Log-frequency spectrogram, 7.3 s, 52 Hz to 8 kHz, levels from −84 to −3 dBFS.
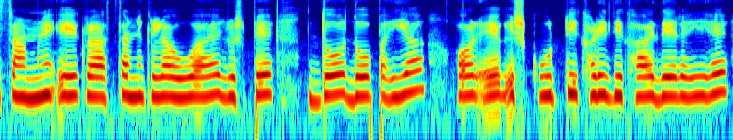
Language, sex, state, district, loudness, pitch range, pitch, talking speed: Hindi, female, Uttar Pradesh, Lucknow, -13 LUFS, 250-265 Hz, 255 Hz, 140 wpm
